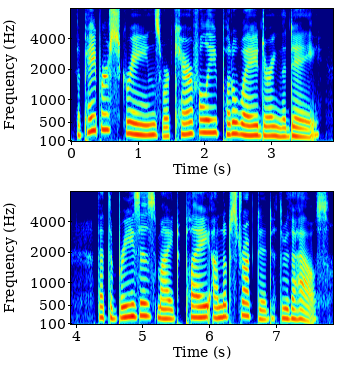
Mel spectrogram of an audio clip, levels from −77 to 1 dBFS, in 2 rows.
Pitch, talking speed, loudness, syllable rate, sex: 230 Hz, 145 wpm, -15 LUFS, 4.5 syllables/s, female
